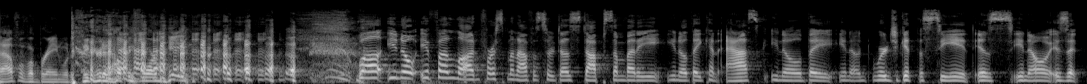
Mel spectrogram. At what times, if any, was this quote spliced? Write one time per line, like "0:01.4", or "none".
none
